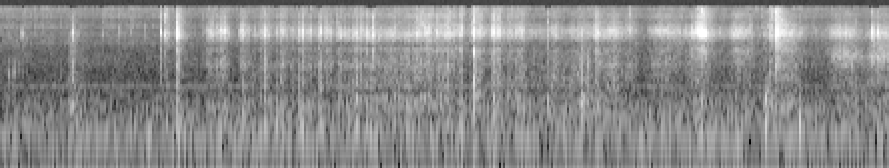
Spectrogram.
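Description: Faint scratching and crackling of a Spyderco Native folding knife slicing through packing tape on a cardboard box, with a few light clicks.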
